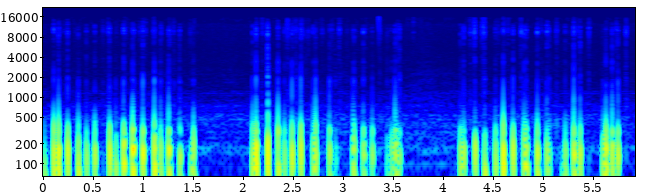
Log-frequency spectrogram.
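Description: A thin, flat, toast-shaped cork coaster with a printed logo, held edge-on beside the mic, is tapped and scratched with long purple nails. Three bursts of rapid, dull, thudding taps, with no ring, are separated by two brief pauses. The sound is deep and muffled with almost no high end.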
